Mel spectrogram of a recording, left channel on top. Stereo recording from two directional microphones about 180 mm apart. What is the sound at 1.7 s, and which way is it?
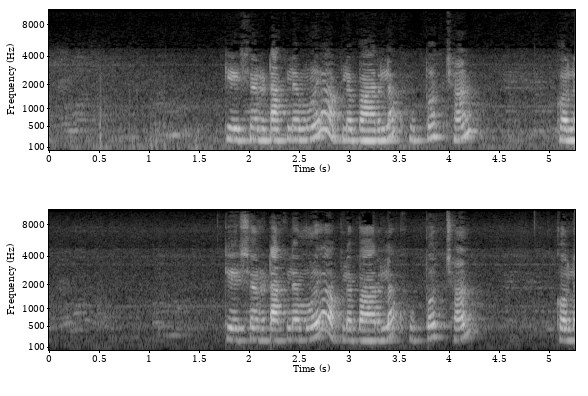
Speech, 55° right (ahead or behind).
